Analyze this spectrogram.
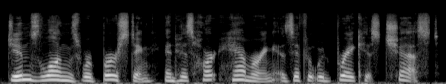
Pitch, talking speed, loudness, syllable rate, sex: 175 Hz, 200 wpm, -19 LUFS, 4.5 syllables/s, female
